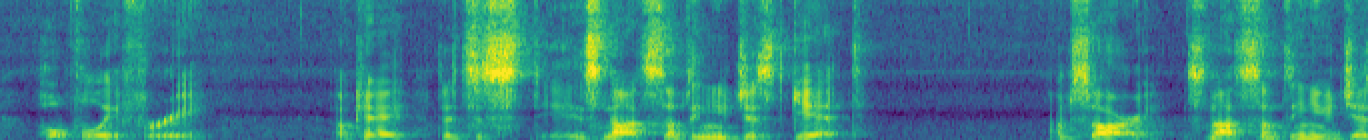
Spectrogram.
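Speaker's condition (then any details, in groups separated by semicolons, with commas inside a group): No condition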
